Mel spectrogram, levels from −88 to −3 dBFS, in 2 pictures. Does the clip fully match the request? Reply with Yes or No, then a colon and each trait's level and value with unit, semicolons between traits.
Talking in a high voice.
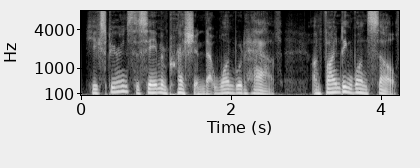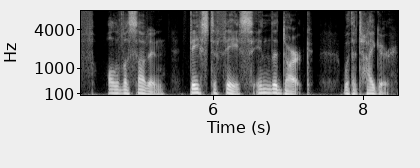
No: low, 115 Hz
